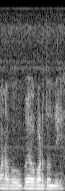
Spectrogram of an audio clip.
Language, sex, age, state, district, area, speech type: Telugu, male, 45-60, Telangana, Nalgonda, rural, spontaneous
